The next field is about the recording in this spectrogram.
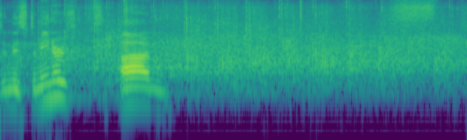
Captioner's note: audience applauding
